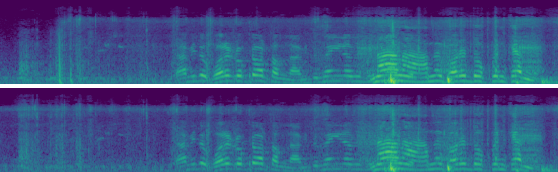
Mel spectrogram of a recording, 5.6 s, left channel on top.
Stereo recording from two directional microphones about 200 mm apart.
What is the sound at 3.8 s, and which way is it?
Speech, 25° left (ahead or behind).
